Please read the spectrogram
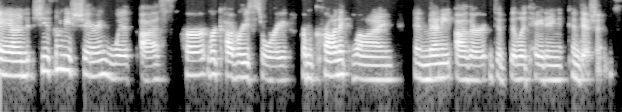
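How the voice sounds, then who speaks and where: A plain, everyday voice with ordinary pitch variation. It moves at a fairly slow pace with hardly any pauses. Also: woman, medium pitch for a woman. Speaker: podcast host, recovered from chronic fatigue syndrome. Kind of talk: interview host talk.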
